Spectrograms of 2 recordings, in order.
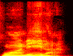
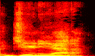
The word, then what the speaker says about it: Juniata: And first off, I'll mention a lot of people out of the area, when they first see the name, they think it's Juanita, not Juniata.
